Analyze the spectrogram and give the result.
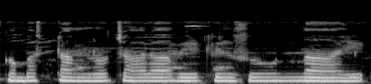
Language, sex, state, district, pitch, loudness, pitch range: Telugu, male, Telangana, Mahabubabad, 165 Hz, -15 LUFS, 160-165 Hz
